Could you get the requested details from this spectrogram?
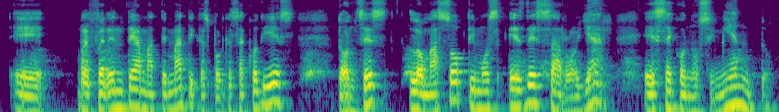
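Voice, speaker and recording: A man with a Mexican accent giving a conversational psychology lecture, often checking in with his listeners. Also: on the low side. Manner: conversational, frequent "¿no?" tags and fillers. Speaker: psychology presenter. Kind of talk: explanatory lecture.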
